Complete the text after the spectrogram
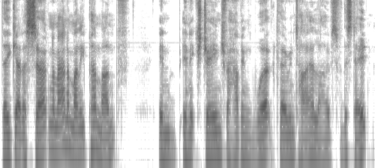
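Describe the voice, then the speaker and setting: A man from Hong Kong hosting a conversational political discussion, speaking earnestly in long, halting stretches with repeated words. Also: medium pitch, fairly even intonation, gravelly, darkish tone, dry recording. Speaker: podcast host.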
